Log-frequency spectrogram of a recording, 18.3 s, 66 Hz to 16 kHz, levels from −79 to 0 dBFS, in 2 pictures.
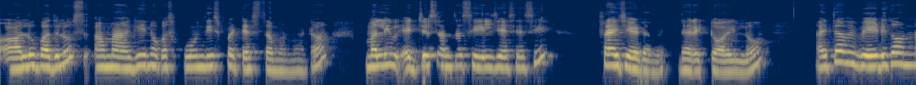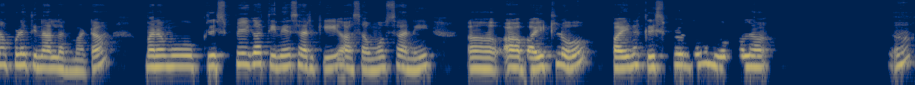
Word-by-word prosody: ఆలు 210 +4 +6
బదులు 215 +8 +6
స్ - - -12 0.2
ఆ - - +3
మ్యాగీని 210 +3 +2
ఒక 210 - 0
స్పూన్ 210 0 -1
తీసి 225 0 -2
పెట్టేస్తాం 185 -5 -1
అన్నమాట. 165 0 -12 0.6
మళ్లీ 225 +2 +6 0.2
ఎడ్జెస్ 225 +5 +2
అంతా 220 +1 -2
సీల్ 205 -1 +2
చేసేసి, 205 - -2 0.6
ఫ్రై 240 -1 +9
చేయడమే 175 -6 +2 0.2
డైరెక్ట్ 170 0 -1
ఆయిల్‌లో. 160 +4 -2 0.7
అయితే 215 +7 +2
అవి 280 - +1
వేడిగా 225 +4 +7
ఉన్నప్పుడే 245 0 -2
తినాలి 200 -2 -1
అన్నమాట. 170 +2 -7 0.5
మనము 220 0 +1 0.3
క్రిస్పీగా 235 +4 -2
తినేసరికి 215 -2 -2 0.2
ఆ - - -3
సమోసాని 195 +1 -4 0.5
ఆహ్, 195 -2 0 0.2
ఆ - - +4 0.2
బైట్‌లో 215 +2 0 0.5
పైన 205 +3 +3
క్రిస్పీ 215 +2 -3
ఉంటుంది, 240 +4 -5
లోపల 215 +1 -2 1.4
ఆ! 235 - -4
215 Hz, 125 wpm, -22 LUFS, 195-225 Hz, 1.4 s, ఫ్రై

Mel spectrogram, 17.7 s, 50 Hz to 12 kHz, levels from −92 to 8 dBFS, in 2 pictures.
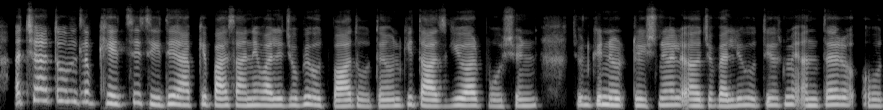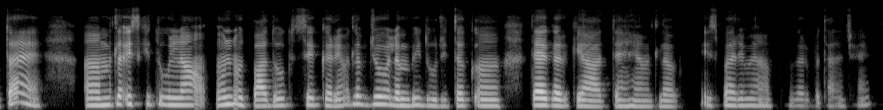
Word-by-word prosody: अच्छा 355 -1 +2
तो 335 - -2
मतलब 305 -3 -3
खेत 245 -3 +2
से 285 - -4
सीधे 245 -2 +2
आपके 215 +2 +1
पास 205 0 +4
आने 205 +1 +2
वाले 205 0 +3
जो 210 +1 -3
भी 235 - +1
उत्पाद 195 -3 +2
होते 180 -1 -4
हैं 185 - +1
उनकी 195 +4 -2
ताज़गी 185 +1 +3
और 195 - +5
पोषण, 180 +1 -4 0.4
जो - - -4
उनकी 215 0 0
न्यूट्रिशनल 210 -1 +1
अ, 195 0 +3
जो 190 +1 -5
वैल्यू 185 +3 +1
होती 200 -1 -3
है 215 - 0
उसमें 230 +2 -2
अंतर 215 +3 +2 0.3
होता 190 -1 -1
है? 235 -8 -1 0.4
अ, 210 0 +3
मतलब 220 +2 +2
इसकी 245 0 -9
तुलना 215 -1 +2 0.2
उन 225 +3 +3
उत्पादों 200 -2 0 0.2
से 215 - 0
करें 190 0 0
मतलब 230 +2 -3
जो 235 -1 +4
लंबी 200 0 +1
दूरी 185 -1 -4
तक 190 0 -2
अ, 190 -1 0 0.3
तय 210 0 +8
करके 190 -1 0
आते 170 0 -6
हैं 180 -1 -3
मतलब 170 -1 -8 0.3
इस 195 - -21
बारे 200 -1 -2
में 200 0 -5
आप 195 -1 -8 0.2
अगर 190 0 -14
बताना - - -15
चाहें। 205 +4 -18
205 Hz, 195 wpm, -22 LUFS, 190-220 Hz, 0.4 s, तय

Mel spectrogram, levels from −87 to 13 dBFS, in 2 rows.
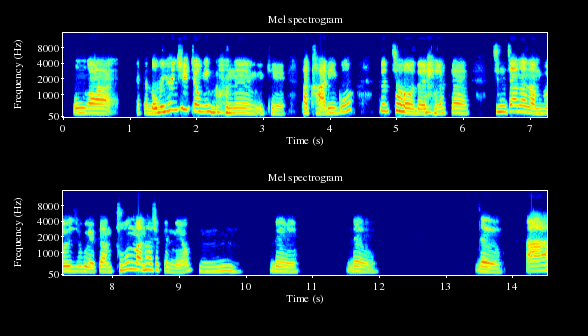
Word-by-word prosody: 뭔가 205 -2 +2 0.3
약간 195 +1 -7
너무 205 +5 +5
현실적인 295 - +3
거는 210 -3 0
이렇게 175 -3 -6 0.2
다 215 - +2
가리고 210 - +1 0.3
그쵸? 290 - +3
네. 185 -1 +4 0.2
약간 205 -1 -2 0.3
진짜는 255 0 +3
안 195 -2 +2
보여 205 +1 -1
주고 200 -1 -4
약간 180 0 -3
부분만 270 +1 +1
하셨겠네요. 215 -9 -5
음. 190 0 -9 0.4
네. 185 -3 -5 0.7
네. 190 - -5 1.5
네. 175 -4 0 0.3
아. 215 +2 +5
205 Hz, 195 characters per minute, -17 LUFS, 190-245 Hz, 1.5 s, 너무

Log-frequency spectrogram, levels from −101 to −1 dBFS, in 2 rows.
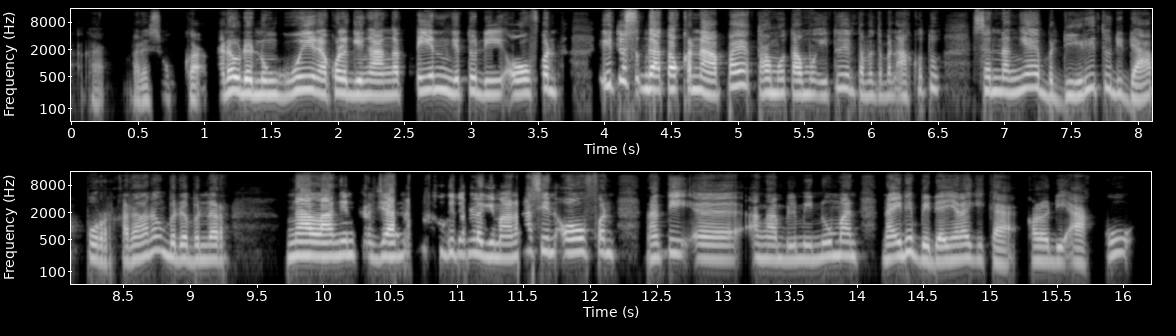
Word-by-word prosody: Kak, - - -20
pada 155 - -13
suka, 170 +1 -8 0.2
karena 245 - +5
udah 225 - +6
nungguin 210 +5 +1
aku 235 - -1
lagi 220 -2 +4
ngangetin 210 +6 +2
gitu 240 +2 -1
di 210 0 -3
oven, 225 +4 +1 0.2
itu 340 +5 +1
s - - +3
enggak 275 -1 +6
tau 270 - +10
kenapa 245 +7 +5
ya - - +1
tamu-tamu 215 -1 0
itu 195 +8 -11
ya, 285 - -4
teman-teman 200 -3 -7
aku 225 +7 -8
tuh - - -13 0.2
senangnya 245 +4 -2
berdiri 200 +4 -7
tuh 285 -5 -9
di 215 - -9
dapur, 175 +2 -4
kadang-kadang 210 +11 -3
bener-bener 190 -3 -3 0.4
ngalangin 230 +1 +6
kerjaan 220 -1 +2
aku 275 -5 -14
gitu. 255 - -5
Aku - - -3
Lagi 220 - -2
manasiin 270 +7 -2
oven, 265 0 0 0.2
nanti, 235 +5 -3
eee, 190 -1 -3
ngambil 190 -2 -5
minuman, 225 +4 -4 0.2
nah 200 +1 0
ini 245 -1 -4
bedanya 180 +1 -2
lagi 190 -2 -6
Kak, 160 -4 -6
kalau 175 0 -4
di 175 +1 -9
aku, 230 - -6
215 Hz, 190 wpm, -22 LUFS, 195-250 Hz, 0.4 s, tau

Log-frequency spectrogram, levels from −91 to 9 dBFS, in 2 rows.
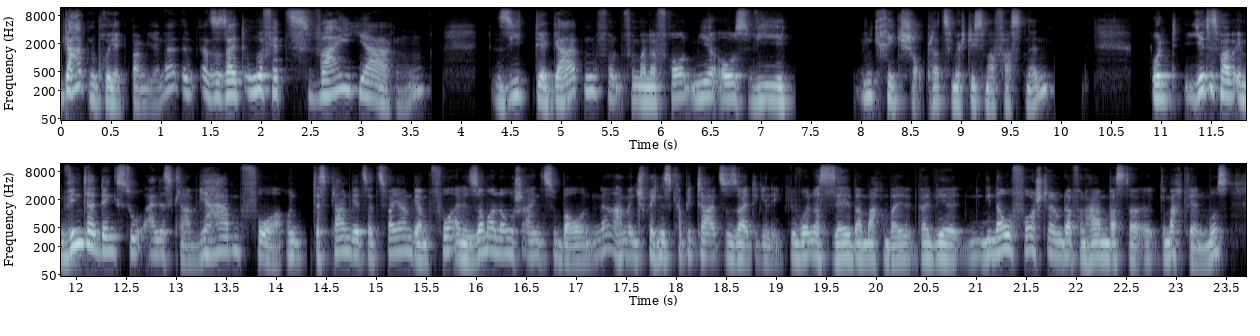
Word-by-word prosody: Gartenprojekt 130 - +3
bei - - -3
mir, 105 0 -12
ne? 215 +3 -6
Äh 185 - 0
äh, 185 - -10
also 150 -6 0
seit 160 +2 +4
ungefähr 190 -1 +4
2 165 +1 0
Jahren 160 - -3 0.7
sieht 155 +7 -3
der 130 - +6
Garten 185 +9 +1
von 145 -9 -8
von 125 - -7
meiner 120 -1 +3
Frau 140 +5 0
und - - -6
mir 150 +1 -1
aus 135 -2 +3
wie 120 -1 -1 0.7
'n 155 +1 -4
„Kriegsschauplatz“, 125 -4 -2
möchte 115 +1 -1
ich's 120 - 0
mal - - -2
fast 110 - -4
nennen. 205 - -4 1.0
Und 140 0 +5
jedes 205 +3 +4
Mal 160 -3 +7
im 130 -2 +1
Winter 215 -1 +9
denkst 165 -3 0
du, 145 -1 -4
alles 135 0 -4
klar, 100 -1 -9
wir 140 +1 -1
haben 160 +1 -4
vor - - -1
und 125 -1 -4
das 135 - -2
planen 155 +2 -2
wir 140 - +5
jetzt 135 - -1
seit 125 - -4
2 145 - 0
Jahren, 160 -1 -4
wir 120 - +4
haben 110 0 -2
vor 165 +8 -3
eine 115 -2 +2
Sommerlounge 145 +2 0
einzubauen, 125 -4 -3
ne, 160 +5 -7
haben 130 -5 -4
entsprechendes 125 0 -1
Kapital 130 -1 -4
zur 120 -2 -1
Seite 110 -1 0
gelegt. 110 +2 -11
Wir 120 -2 -1
wollen 130 +1 +3
das 130 0 +1
selber 115 0 +2
machen, 115 0 -1
weil 110 +2 -2
weil 115 -1 0
wir 115 -3 +3
'n 125 0 -10
genaue 155 +8 +4
Vorstellung 150 -6 -2
davon 130 -3 0
haben, 120 0 +3
was 120 +1 +1
da, - - -3
äh, - - -8
gemacht - - -2
werden - - -3
muss. - - 0
135 Hz, 205 wpm, -25 LUFS, 120-160 Hz, 1.0 s, Winter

